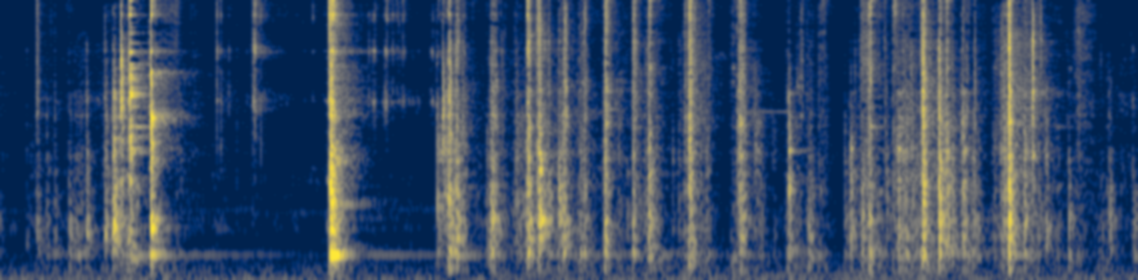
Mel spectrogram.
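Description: Small irregular metal clicks and taps as screws are threaded by hand on a long driver extension into the handle bracket under an infant warmer's bed. Two sharper metallic knocks ring briefly, the louder one about three seconds in.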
